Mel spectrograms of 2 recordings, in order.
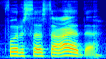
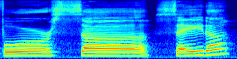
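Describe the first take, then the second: First: It is said with a native Arabic accent. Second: It is said with a foreign, non-Arabic accent.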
